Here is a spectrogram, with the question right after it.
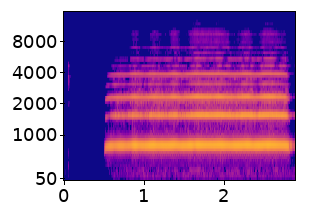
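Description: One clear recorder note G is held steadily for a couple of seconds, close and clean, with no other sounds.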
